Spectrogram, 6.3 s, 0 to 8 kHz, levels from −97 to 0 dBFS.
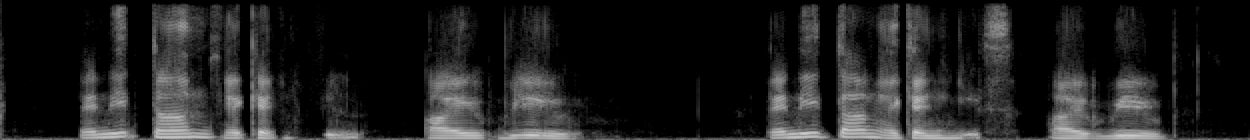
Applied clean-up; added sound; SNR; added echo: neural diffusion model UNIVERSE++.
